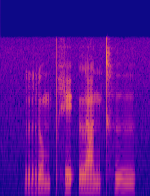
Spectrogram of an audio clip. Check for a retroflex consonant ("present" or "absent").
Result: absent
